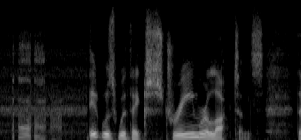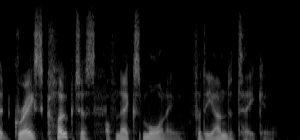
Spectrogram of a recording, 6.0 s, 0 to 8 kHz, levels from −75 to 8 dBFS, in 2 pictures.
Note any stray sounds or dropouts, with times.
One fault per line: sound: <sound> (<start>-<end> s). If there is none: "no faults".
sound: sigh (0.1-0.7 s)
sound: dropout (4.0-4.1 s)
